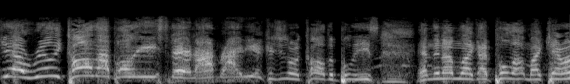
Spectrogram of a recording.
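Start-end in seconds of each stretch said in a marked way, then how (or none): 0.0-2.6 high, loud, defiant yelling; retold angry shout. Pastor dares screaming neighbor to call police, defiant shout. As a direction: re-enact daring her at full volume.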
